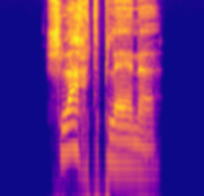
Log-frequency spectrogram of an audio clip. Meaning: nominative/accusative/genitive plural of Schlachtplan
- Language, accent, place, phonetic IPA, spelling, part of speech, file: German, Germany, Berlin, [ˈʃlaxtˌplɛːnə], Schlachtpläne, noun, De-Schlachtpläne.ogg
